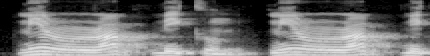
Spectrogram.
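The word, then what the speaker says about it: من ربكم: Kalau yang di sini ke sini tidak pakai dengung. Mirro langsung. Mirrabbikum, enggak ada dengung sama sekali.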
